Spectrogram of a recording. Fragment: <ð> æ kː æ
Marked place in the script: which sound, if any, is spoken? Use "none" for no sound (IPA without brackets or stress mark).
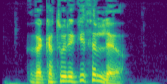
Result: ð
